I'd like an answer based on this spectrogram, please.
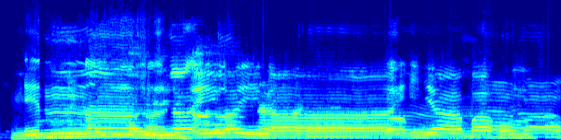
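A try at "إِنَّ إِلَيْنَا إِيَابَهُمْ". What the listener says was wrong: এখানে টান হবে না, গুণনা হবে। ইন্না ইলাইনা ইয়াবাহুম। গুণনা করুন ভাই, ইন্না গুণনা করুন। ইন্নাটা গুণনা করুন, টান দেবেন না।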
